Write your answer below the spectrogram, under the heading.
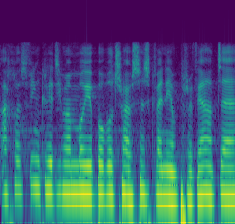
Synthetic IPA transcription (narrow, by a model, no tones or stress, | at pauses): aχɔsviːnkʰrɛdimamʊjəbɔblˠtʰr̥awsɛskʰvɛniampʰrəvjadɛ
